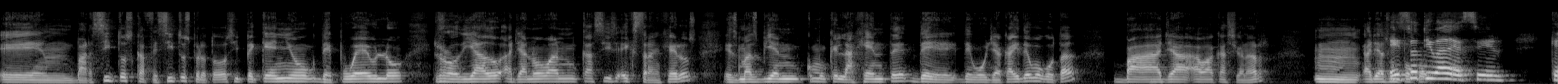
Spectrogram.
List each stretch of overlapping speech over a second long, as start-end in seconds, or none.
none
